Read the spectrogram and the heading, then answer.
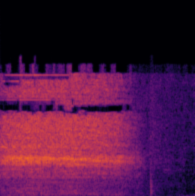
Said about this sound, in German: Nimm gemeinsam einen tiefen Atemzug und atme ein.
